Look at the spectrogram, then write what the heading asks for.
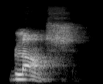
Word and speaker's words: blanche: All the ones that don't end in E will get an E pour féminin but the only ones the pronunciation will change are the ones we did. Verte, violette, blanche et grise. Why did you put the adjective first?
